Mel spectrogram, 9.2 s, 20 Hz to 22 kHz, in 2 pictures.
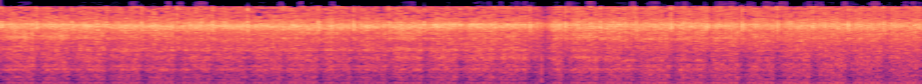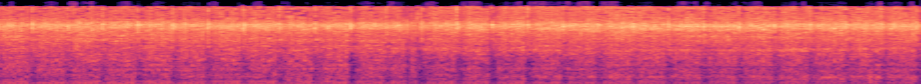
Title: Hydraulic valve lifter tick - Jeep Wrangler 3.6 2014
